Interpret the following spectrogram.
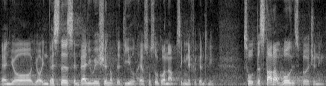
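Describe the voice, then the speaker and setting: A hoarse man giving an opening address at an event, halting with many fillers and restarts. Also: medium pitch. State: losing his voice, hoarse. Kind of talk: impromptu public speech. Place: event hall at a startup festival. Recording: reverberant hall, faint noise.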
